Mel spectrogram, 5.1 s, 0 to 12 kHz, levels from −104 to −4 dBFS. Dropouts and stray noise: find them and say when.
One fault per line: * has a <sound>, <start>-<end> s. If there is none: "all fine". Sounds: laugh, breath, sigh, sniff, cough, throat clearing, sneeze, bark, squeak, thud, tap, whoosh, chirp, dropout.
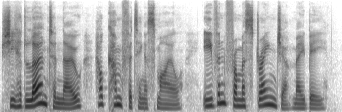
all fine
